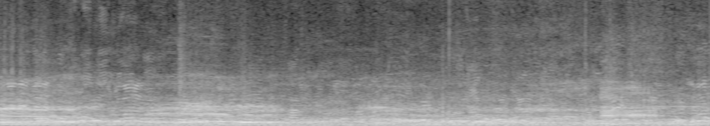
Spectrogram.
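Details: Calves, bulls and heifers around three to three and a half months old, at a Cumilla cattle market in Bangladesh; wavering moos recur through the clip amid constant crowd talk and haggling.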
